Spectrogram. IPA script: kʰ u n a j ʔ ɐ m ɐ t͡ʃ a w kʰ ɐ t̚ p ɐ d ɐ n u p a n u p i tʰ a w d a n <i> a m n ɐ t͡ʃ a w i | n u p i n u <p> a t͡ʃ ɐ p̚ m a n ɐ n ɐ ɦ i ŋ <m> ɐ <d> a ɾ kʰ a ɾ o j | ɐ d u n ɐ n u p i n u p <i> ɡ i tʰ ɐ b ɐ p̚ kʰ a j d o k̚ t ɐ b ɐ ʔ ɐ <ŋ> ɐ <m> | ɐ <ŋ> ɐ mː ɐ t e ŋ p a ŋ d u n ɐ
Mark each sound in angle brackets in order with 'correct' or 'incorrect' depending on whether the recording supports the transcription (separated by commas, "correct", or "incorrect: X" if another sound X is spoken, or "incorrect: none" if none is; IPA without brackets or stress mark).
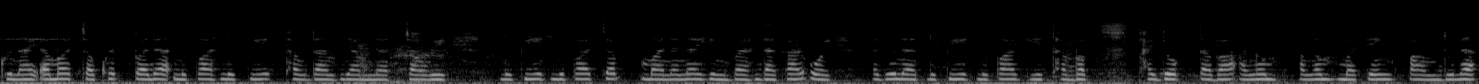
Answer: incorrect: j, correct, incorrect: b, correct, incorrect: a, correct, correct, correct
